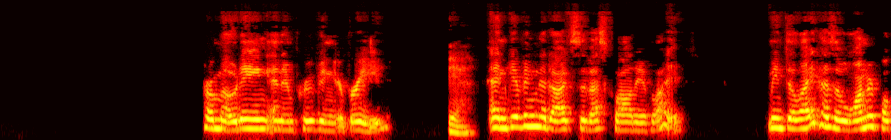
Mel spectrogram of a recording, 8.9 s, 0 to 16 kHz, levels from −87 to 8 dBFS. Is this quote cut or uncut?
cut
